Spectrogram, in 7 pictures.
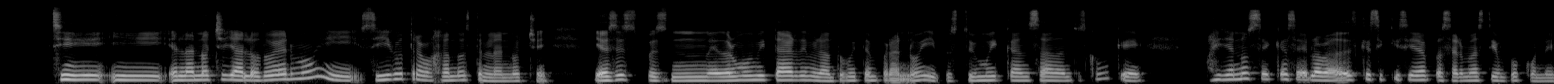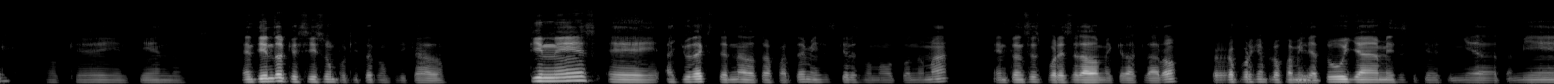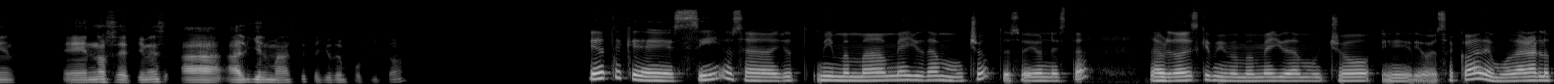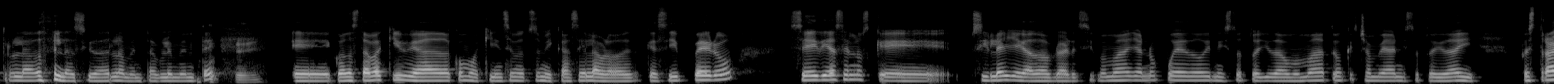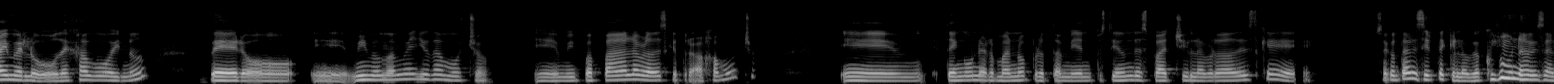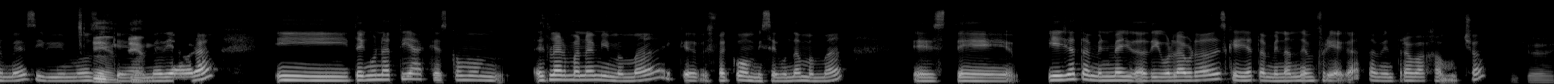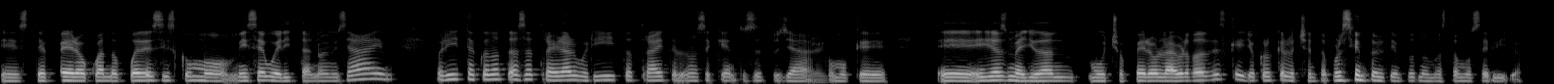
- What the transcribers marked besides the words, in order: laughing while speaking: "de la"; laughing while speaking: "Okey"; other noise; laughing while speaking: "como una"; laughing while speaking: "por ciento"
- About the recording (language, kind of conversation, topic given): Spanish, advice, ¿Cómo puedo equilibrar mi trabajo con el cuidado de un familiar?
